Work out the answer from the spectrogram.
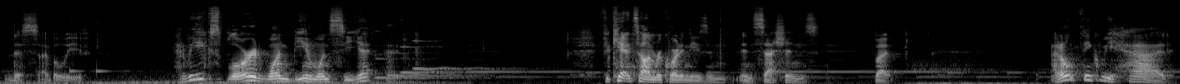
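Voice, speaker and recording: A man's voice: on the low side, lively intonation, measured pace, pauses often, soft background music. Young man with a nasal cold. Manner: chatty, thinks aloud, reads game text aloud. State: has a cold, slightly nasal. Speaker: let's play host. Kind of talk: casual gameplay commentary.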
